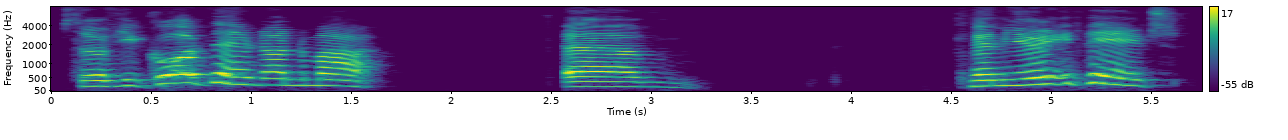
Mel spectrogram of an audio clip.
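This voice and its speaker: Slow-talking woman. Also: on the high side, expressive. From Newcastle, England. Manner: rambling, chatty, answers viewers' comments aloud. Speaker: livestreamer chatting with viewers. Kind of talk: casual chat.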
